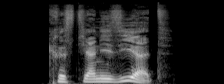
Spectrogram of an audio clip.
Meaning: 1. past participle of christianisieren 2. inflection of christianisieren: third-person singular present 3. inflection of christianisieren: second-person plural present
- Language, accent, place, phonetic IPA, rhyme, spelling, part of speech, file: German, Germany, Berlin, [kʁɪsti̯aniˈziːɐ̯t], -iːɐ̯t, christianisiert, verb, De-christianisiert.ogg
